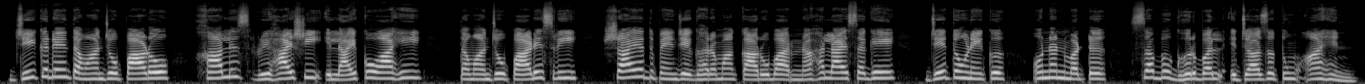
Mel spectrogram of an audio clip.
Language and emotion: Sindhi, neutral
